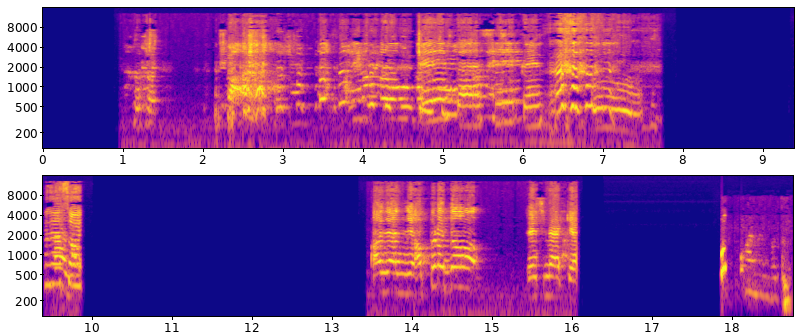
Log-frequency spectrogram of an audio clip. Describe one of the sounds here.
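A young woman talks cheerfully and laughs, heard through a microphone.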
